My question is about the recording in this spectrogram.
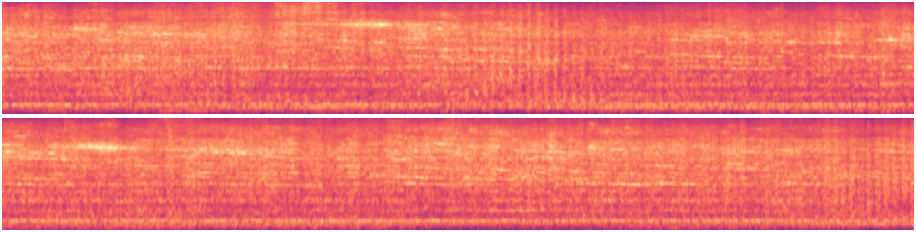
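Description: Double-stack intermodal freight cars rolling past close by: a steady, loud rumble and rattle of steel wheels on the rails, with faint thin high whines drifting down in pitch over it.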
